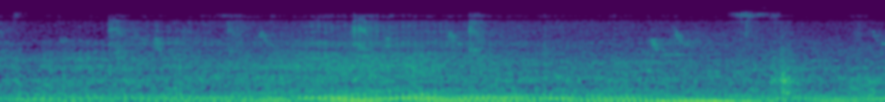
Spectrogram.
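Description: A low, steady motor hum that grows a little louder near the end, with a few faint clicks.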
